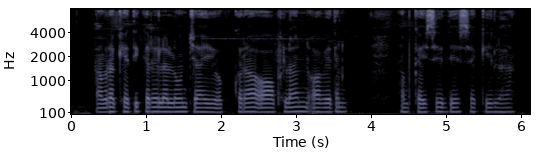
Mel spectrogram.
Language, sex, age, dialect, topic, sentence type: Magahi, male, 18-24, Western, banking, question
